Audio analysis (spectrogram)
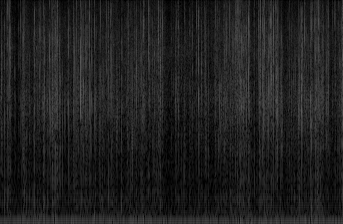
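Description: Fingertips and nails scratch and press the bubble-padded surface of a flat, empty-looking orange padded mailer envelope resting on a blanket. The result is a steady stream of bright, crisp crinkling and scratchy rustling, dense with quick little crackles and very little low end.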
